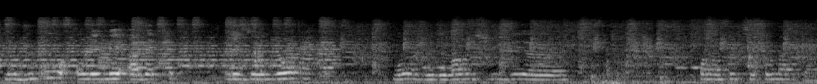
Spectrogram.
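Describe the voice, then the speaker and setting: Young French woman, casual cooking-vlog chatter, slightly high voice, music underneath. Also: little pitch movement, moderate pace, long pauses, poor audio. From France. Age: 20s. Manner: rambling, chatty, full of fillers. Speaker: guest cook. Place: home kitchen.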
